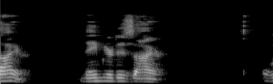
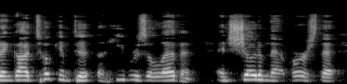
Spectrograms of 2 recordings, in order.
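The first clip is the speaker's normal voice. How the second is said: usual speaking voice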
